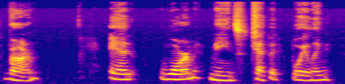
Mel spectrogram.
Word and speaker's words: varm: It's pronounced varm.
